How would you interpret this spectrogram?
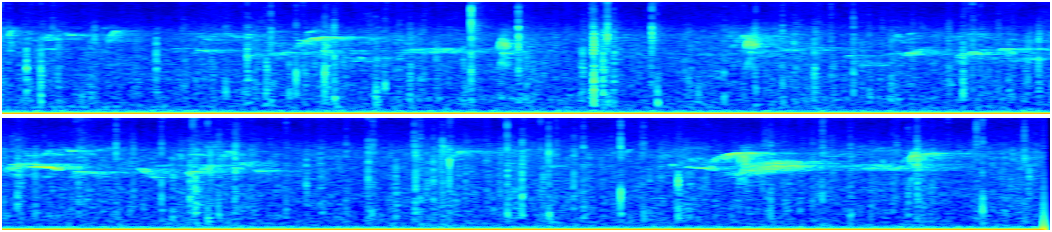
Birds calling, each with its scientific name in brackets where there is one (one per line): Omao (Myadestes obscurus)
Red-billed Leiothrix (Leiothrix lutea)
Iiwi (Drepanis coccinea)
